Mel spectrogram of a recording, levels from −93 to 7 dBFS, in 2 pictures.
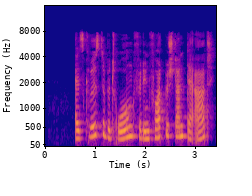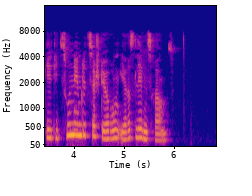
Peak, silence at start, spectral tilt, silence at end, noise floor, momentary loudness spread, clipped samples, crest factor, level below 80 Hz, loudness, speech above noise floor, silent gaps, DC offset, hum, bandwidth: -6 dBFS; 0.6 s; -5 dB/octave; 0.9 s; -79 dBFS; 8 LU; under 0.1%; 18 dB; -66 dBFS; -23 LUFS; 56 dB; none; under 0.1%; none; 8.2 kHz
